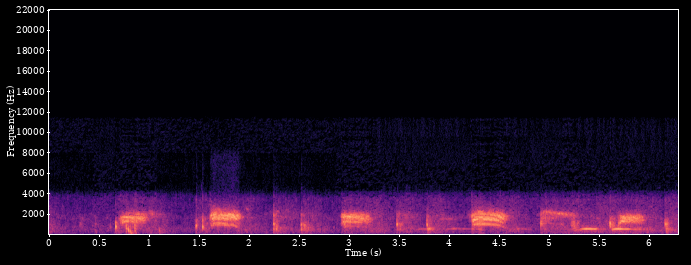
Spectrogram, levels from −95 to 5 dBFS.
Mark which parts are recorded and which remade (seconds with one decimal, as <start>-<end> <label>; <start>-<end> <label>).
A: 0.0-1.3 remade; 1.3-3.8 recorded; 3.8-4.2 remade; 4.2-5.6 recorded; 5.6-6.3 remade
